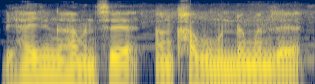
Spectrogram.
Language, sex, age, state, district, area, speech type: Bodo, male, 60+, Assam, Udalguri, urban, spontaneous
